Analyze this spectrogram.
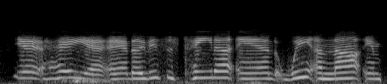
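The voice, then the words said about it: Put-on southern twang. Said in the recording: “I will do my best southern ... twang.”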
